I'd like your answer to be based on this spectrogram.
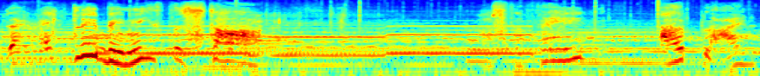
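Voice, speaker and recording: An actor in an old-time radio drama playing an exhausted, desperate polar sailor who narrates his ordeal in halting, dramatic phrases. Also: high-pitched. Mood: weary, haunted. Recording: vintage radio recording under loud music.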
